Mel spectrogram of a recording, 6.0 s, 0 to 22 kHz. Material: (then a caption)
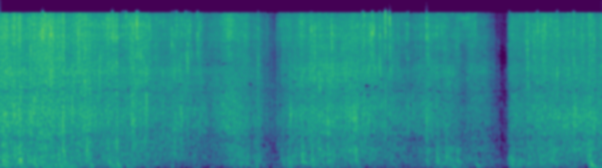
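Paper. A hand presses a creased grey sheet of packing paper and then crumples it, making dense, bright crinkling and crackling with almost no low end. The rustling runs almost continuously, softening briefly near 2.7 seconds and dropping to a short silence at about 5 seconds before it resumes.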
